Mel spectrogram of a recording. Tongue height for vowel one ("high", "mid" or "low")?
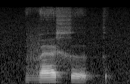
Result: low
